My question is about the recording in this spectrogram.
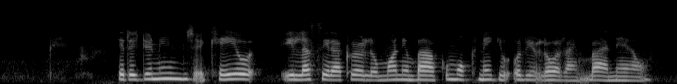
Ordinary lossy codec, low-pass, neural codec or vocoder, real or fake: Opus, 32 kbps; 7.2 kHz; codec, 16 kHz, 1 kbps, X-Codec, HuBERT features, trained on LibriSpeech; fake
